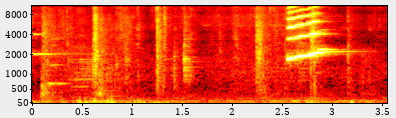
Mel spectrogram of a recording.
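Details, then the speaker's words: Gate swinging open: a loud squeal rising in pitch for about a third of a second. Dry hinge needing lubrication, for example with a spray lubricant such as WD-40. "Well, if it does, that's a sure sign that your hinges need to be lubricated."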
